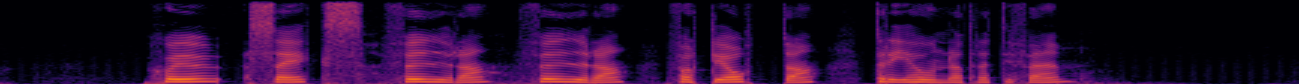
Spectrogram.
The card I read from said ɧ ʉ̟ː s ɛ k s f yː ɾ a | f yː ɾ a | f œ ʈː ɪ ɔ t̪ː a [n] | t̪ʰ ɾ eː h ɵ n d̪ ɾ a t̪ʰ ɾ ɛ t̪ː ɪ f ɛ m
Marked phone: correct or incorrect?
incorrect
